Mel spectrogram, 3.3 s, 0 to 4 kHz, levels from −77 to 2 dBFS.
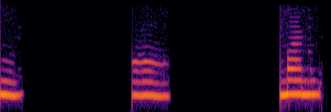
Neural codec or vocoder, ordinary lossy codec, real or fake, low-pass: none; none; real; 3.6 kHz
